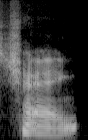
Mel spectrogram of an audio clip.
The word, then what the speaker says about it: Chang: Do you prefer Chong or Chang? It's Chang. Okay.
